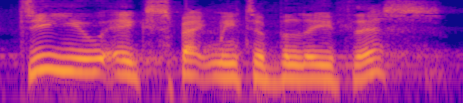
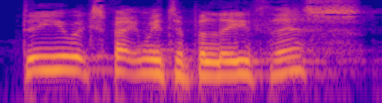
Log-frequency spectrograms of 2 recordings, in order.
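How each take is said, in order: First: Said in the usual way. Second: Higher, indignant disbelief stressed on you; incredulous retort. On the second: Shown as a demonstration. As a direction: rise on "you" in disbelief as if offended. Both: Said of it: "That's the tone".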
